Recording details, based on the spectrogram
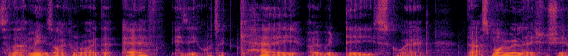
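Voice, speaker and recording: A man talks at a moderate pace with ordinary pitch variation. His tone is dark and mellow, and somewhat breathy. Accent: British. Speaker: maths tutor. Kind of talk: maths tutorial walkthrough. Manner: casual, conversational.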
